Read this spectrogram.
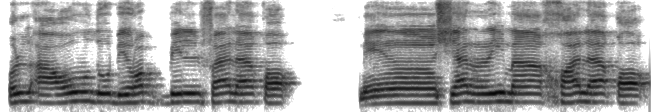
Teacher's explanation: اس میں ہر آیت کے اینڈ میں قاف ہے، اسی لیے ہر آیت کے اینڈ میں اس میں قلقلہ ہے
